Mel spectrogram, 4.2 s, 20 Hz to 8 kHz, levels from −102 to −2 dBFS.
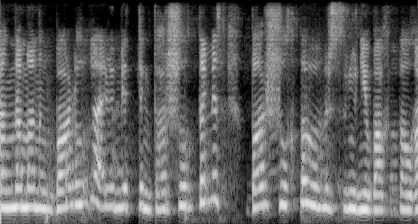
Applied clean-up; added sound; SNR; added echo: neural mask model DeepFilterNet 3.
